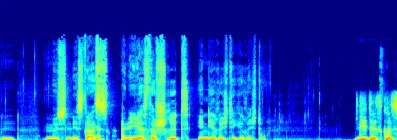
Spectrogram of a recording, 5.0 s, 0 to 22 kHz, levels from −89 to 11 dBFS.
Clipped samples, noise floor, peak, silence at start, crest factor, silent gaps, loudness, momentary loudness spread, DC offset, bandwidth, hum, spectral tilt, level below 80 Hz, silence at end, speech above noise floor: under 0.1%; -56 dBFS; -6 dBFS; 0 s; 16 dB; none; -21 LUFS; 11 LU; under 0.1%; 17 kHz; none; -4.5 dB/octave; -58 dBFS; 0 s; 35 dB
